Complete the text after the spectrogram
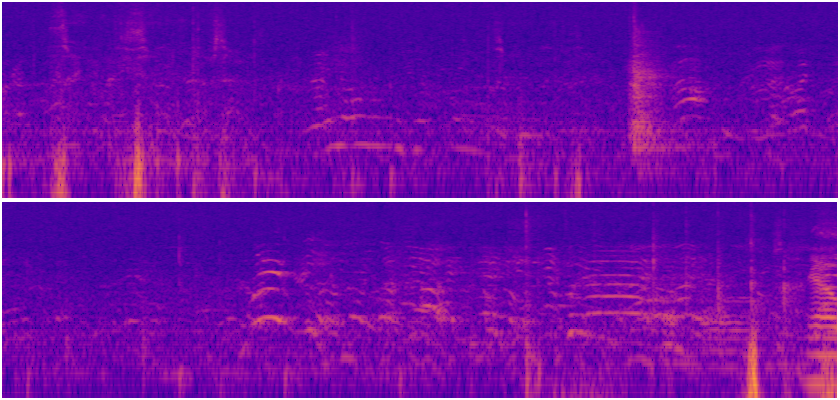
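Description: A ball is kicked with dull thumps on an open field.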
